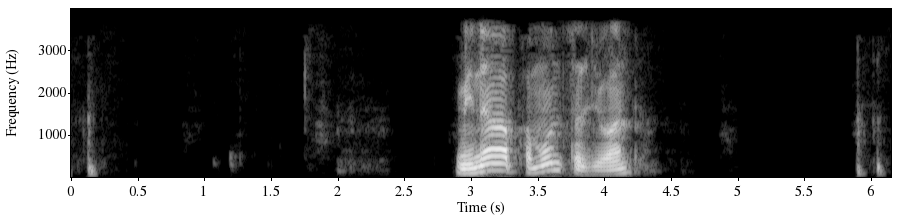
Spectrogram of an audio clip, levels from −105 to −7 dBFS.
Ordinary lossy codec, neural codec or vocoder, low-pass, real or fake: MP3, 32 kbps; none; 3.6 kHz; real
